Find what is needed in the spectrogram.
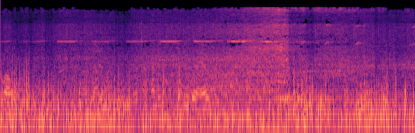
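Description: Motorbike engines running along a road, with wind on the microphone, and men's voices calling over the noise.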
